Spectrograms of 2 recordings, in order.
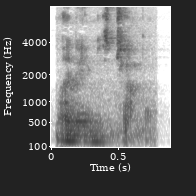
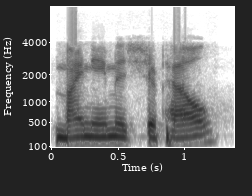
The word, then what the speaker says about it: My Name Is Chapel: because for some reason, despite the word being spelled chapel, like the word chapel, like a church building, so many people for some reason think it's My Name is Chappelle. Don't know why. So my bio right now on it's either Twitter or Instagram literally says pronounced like the church, not the comedian's last name, because for some reason everyone thinks it's Chappelle.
